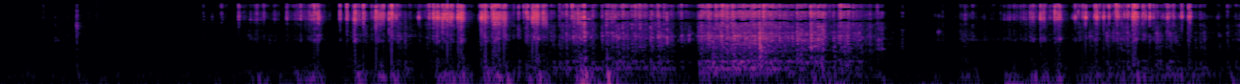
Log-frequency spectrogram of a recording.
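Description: A metal knife blade scrapes and cuts the scored surface of a solid, oval, red, translucent dry glycerin soap bar held in the hand, breaking off small cubes. The clip is full of quick, dry, bright crunching and scraping bursts with very little low end. It starts quiet and grows into dense runs of crackling.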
